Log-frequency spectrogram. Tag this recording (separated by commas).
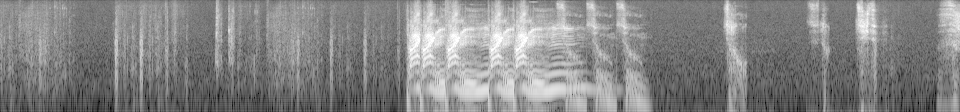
Sound effect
